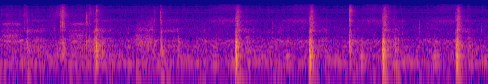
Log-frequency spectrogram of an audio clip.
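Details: CoVent medical-grade mechanical ventilator, built in Singapore from off-the-shelf parts, running: repeated mechanical clicks and thumps over a steady low hum.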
